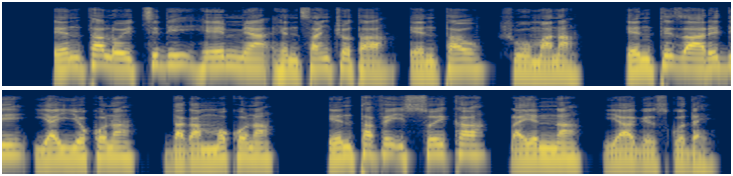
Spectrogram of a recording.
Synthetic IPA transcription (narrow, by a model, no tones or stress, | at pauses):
ʔɛnt̪ːɐlɔjt͡sːɪd̪ɪɦeːmːɪjaːhɛnt͡sːɐnt͡ʃːɔt̪ɐɛnt̪ːɐwʃuːmɐnɐ | ʔɛnt̪ːɪzaːɾɪd̪ɪjɐjːɔkɔnɐ | d̪ɐɡɐmːɔkɔnɐ | ʔɛnt̪ːɐfɛɪsːɔjkːɐɗɐjɛnːɐjaːɡeːsɡɔd̪ɐ̰j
